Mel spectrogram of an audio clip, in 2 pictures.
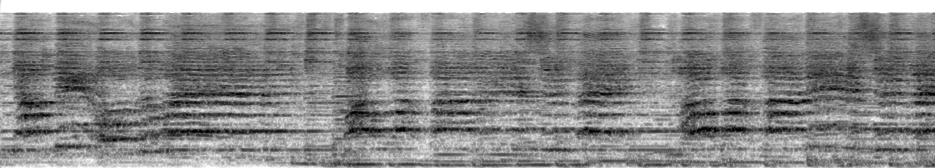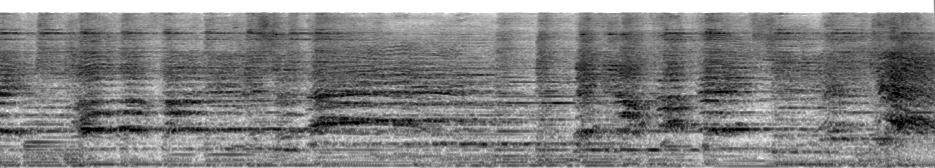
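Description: Children's choir singing a Christmas song together over music with a bass line and jingling bells; the bass comes in about three seconds in, and the song reaches its final note near the end.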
